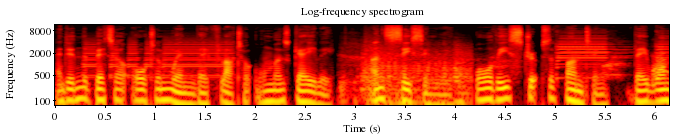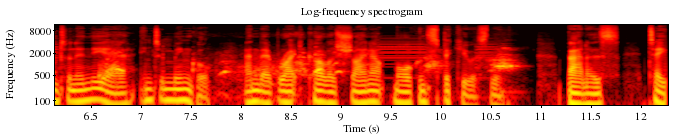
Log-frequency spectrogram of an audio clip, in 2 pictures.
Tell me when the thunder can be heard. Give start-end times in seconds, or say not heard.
2.9-4.2.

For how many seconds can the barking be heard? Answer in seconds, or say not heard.
6 s.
